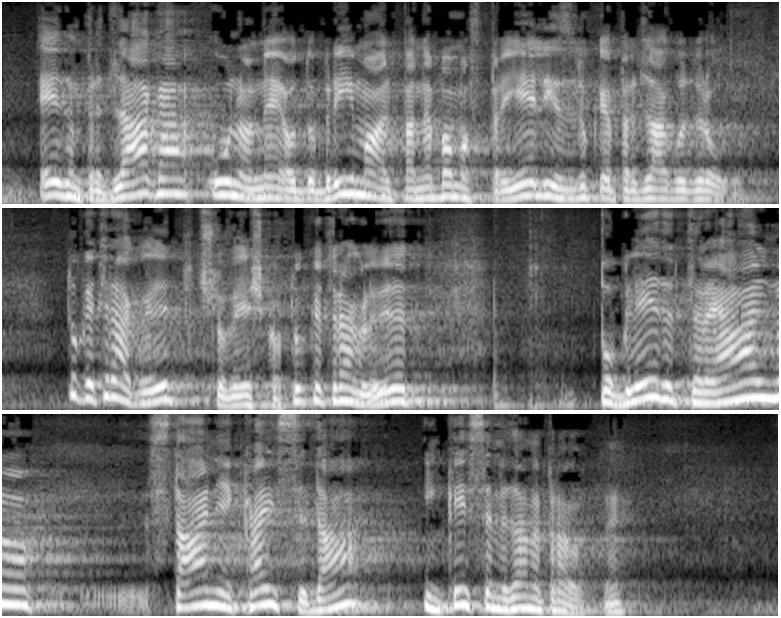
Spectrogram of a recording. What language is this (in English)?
Slovenian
